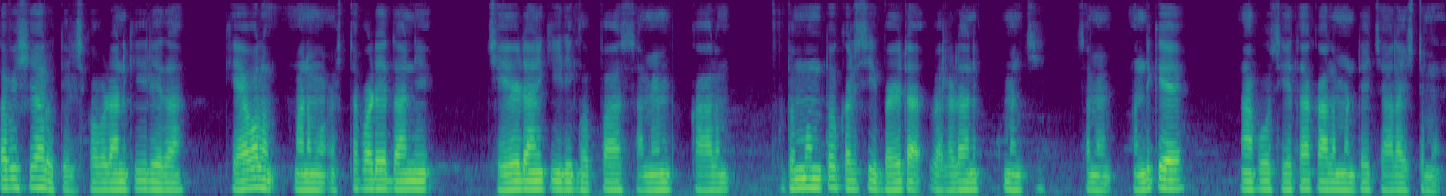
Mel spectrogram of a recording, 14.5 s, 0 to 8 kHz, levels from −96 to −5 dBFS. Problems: none marked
